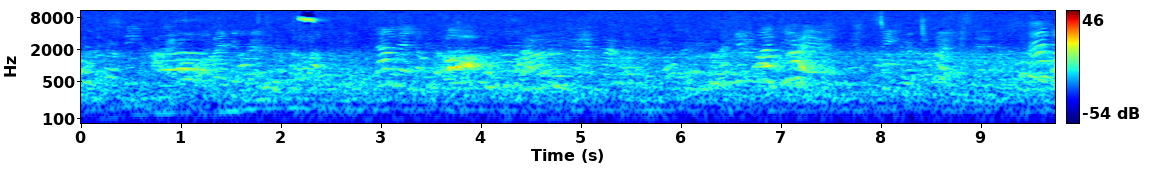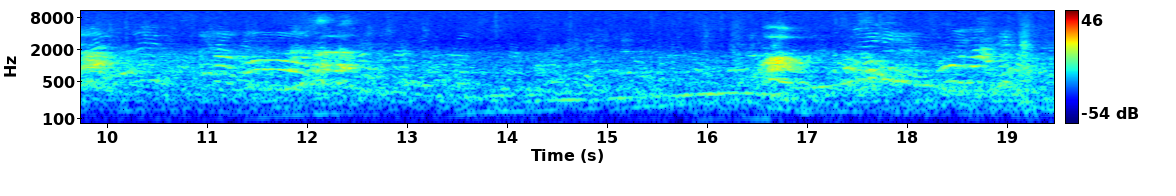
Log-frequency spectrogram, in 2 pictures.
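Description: A crowd of children and adults chatters and shouts outdoors.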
